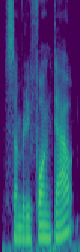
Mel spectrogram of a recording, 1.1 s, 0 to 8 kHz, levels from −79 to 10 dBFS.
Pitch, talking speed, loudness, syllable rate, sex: 110 Hz, 170 wpm, -17 LUFS, 7.6 syllables/s, male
